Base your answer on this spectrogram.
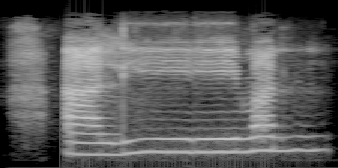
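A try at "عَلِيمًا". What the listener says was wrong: Ini kurang kena tuh. Kayak di tenggorokan ya. aliman. Kan kalau ari. Ari, tapi manggil arinya pakai ain. Ari, ari, ari itu pakai a ya. Kalau pakai ain, ari, aliman.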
